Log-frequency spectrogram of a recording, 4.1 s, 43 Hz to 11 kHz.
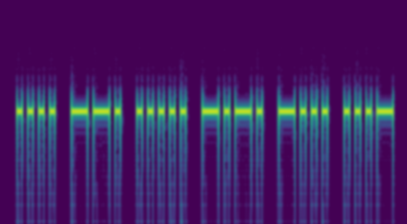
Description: Morse code, heard as a keyed tone, about 22 wpm, 700 Hz. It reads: HG5CBV
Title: DXCC-100 Call Signs - 6 Characters - Repeated 2x - 22wpm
